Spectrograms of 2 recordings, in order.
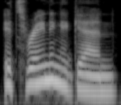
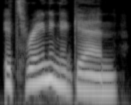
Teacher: If I say it's raining again with a flat low tone, I sound tired or perhaps disappointed. But if I say it's raining again with a bright rising tone, I sound excited or happy.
